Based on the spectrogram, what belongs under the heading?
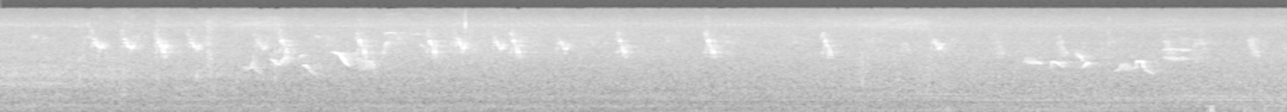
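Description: Small birds chirping over a steady outdoor background hiss: many short, high, quickly falling notes, several a second, with a brief warbling run about three seconds in and again about ten seconds in. A single sharp knock near the end.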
